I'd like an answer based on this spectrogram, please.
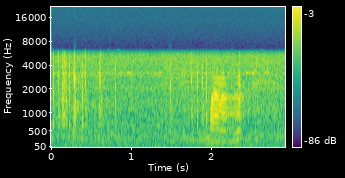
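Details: Breeze, a pet cat, meows in annoyance because no one is paying attention to her, while another cat, Freya, watches a sand boa named Apep; one short wavering meow comes near the end after quiet room noise and a brief human voice.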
